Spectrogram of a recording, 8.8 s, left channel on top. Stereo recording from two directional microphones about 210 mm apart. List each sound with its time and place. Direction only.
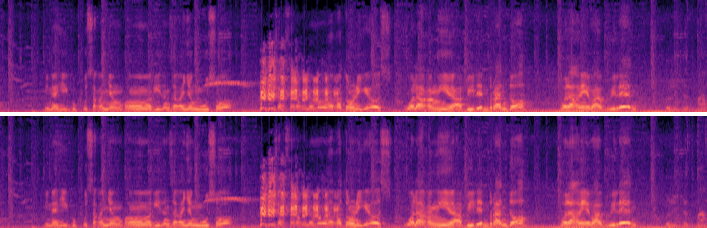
0.6 s speech: 5° right (ahead or behind)
4.4 s speech: 15° right (ahead or behind)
